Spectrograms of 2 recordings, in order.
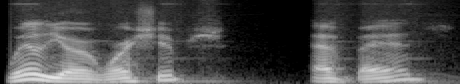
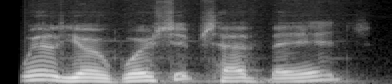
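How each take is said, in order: First: Said in the usual way. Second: Slow, sing-song mockery of the host; mocking. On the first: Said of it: "Softly rubbing his hands". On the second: A narrator's reading. Boy mocking the innkeeper's fawning question, slow and mocking. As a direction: drag out will as a tease. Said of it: "mocked Karl".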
